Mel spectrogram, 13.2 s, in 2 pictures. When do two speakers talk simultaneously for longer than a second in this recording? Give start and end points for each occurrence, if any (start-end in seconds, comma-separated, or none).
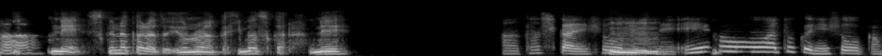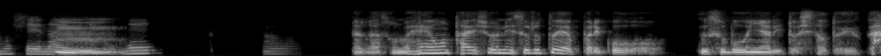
none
